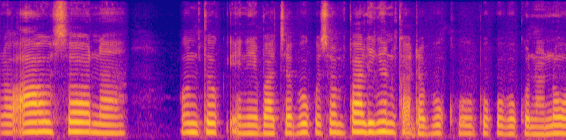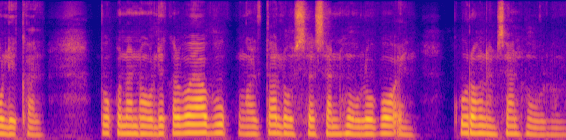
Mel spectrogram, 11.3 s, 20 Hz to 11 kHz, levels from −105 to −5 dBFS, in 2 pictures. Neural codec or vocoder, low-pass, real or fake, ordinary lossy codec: vocoder, 22.05 kHz, 80 mel bands, Vocos; none; fake; none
